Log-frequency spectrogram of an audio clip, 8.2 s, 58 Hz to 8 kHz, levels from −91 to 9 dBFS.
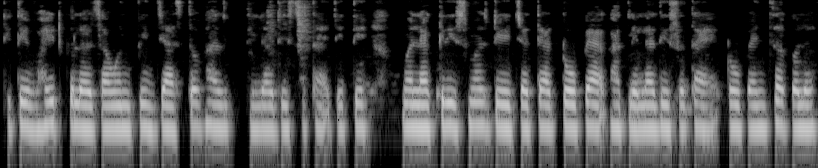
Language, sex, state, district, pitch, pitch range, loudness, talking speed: Marathi, female, Maharashtra, Dhule, 185 Hz, 180-195 Hz, -21 LUFS, 155 wpm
